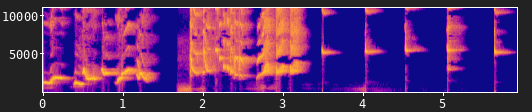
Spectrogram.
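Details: White-rumped shama lure song to make other shamas sing, morning to afternoon: varied rising whistled phrases and a harsh rattling burst, followed by a series of thin high chips repeated about every half second.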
